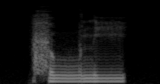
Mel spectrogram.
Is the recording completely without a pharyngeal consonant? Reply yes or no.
no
